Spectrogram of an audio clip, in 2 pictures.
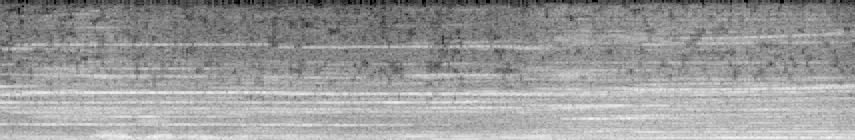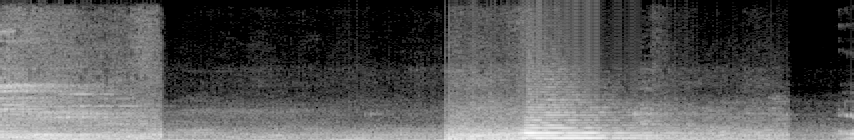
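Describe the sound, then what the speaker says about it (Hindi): Trains at Kathgodam railway station, with loud squealing wheels and sustained horn blasts close by, then a brief lull before another strong horn-like burst near the end. "जो भी लोग घर से सफर के लिए निकलते हैं वो इन आवाजों से, इन हॉर्न से निश्चित तौर पर परिचित होंगे"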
